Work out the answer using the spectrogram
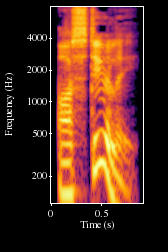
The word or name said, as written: austerely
